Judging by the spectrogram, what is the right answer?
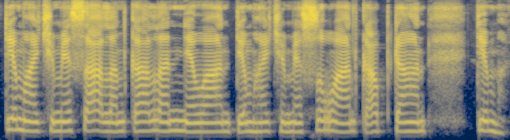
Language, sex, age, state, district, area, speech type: Kashmiri, female, 18-30, Jammu and Kashmir, Bandipora, rural, spontaneous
